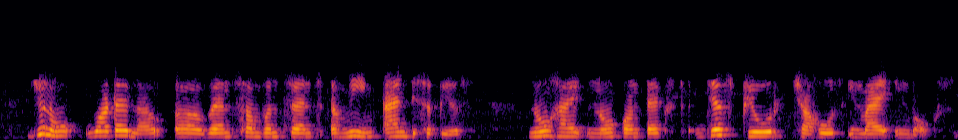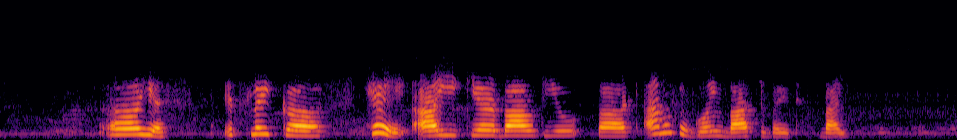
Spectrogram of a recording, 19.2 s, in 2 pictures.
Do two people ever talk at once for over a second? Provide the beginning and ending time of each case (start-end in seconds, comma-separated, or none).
none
